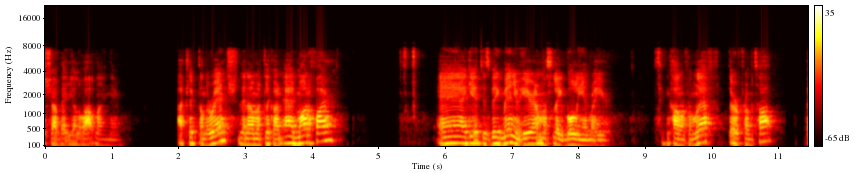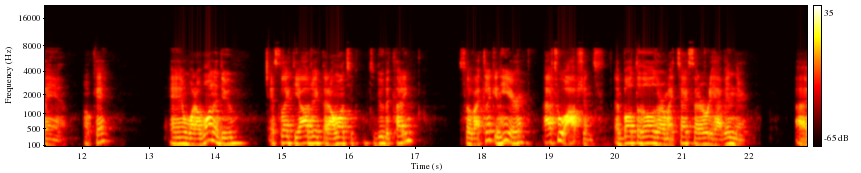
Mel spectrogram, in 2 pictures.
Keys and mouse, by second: 4.3-11.3 drag, 14.0-14.8 middle drag, 16.0 middle click, 18.5-21.1 drag, 21.5-22.8 middle drag.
